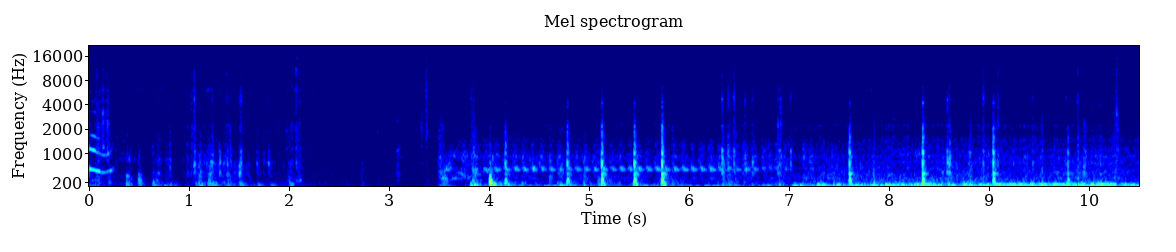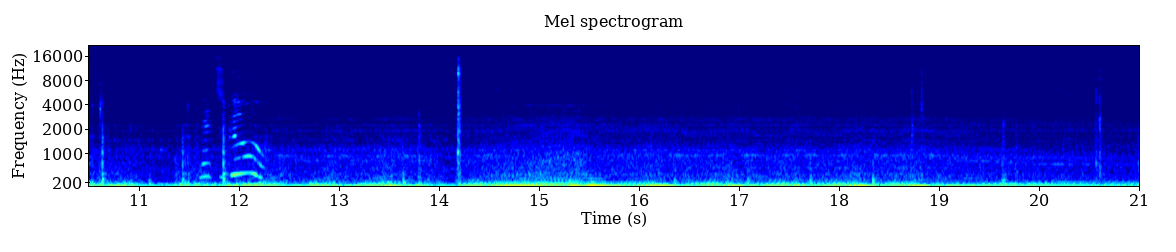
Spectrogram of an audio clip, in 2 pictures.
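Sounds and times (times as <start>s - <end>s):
starter motor cranking: 3.5s - 11.6s
car engine running: 3.6s - 21.0s.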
